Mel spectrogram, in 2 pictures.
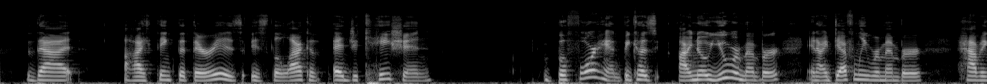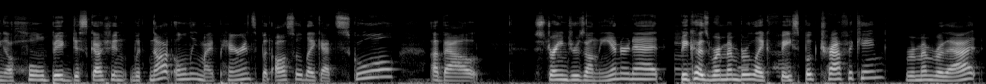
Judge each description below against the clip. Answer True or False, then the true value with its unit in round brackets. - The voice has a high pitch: True (205 Hz)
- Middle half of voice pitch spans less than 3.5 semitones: False (3.9 semitones)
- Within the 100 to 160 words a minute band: True (145 wpm)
